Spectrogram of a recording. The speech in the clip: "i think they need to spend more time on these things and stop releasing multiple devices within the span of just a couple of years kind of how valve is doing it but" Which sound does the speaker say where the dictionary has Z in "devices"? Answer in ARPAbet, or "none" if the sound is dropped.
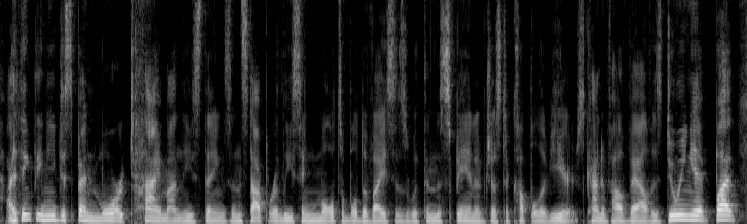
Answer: Z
